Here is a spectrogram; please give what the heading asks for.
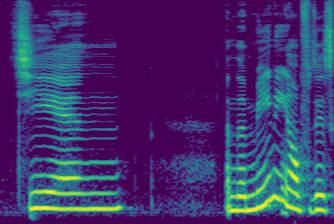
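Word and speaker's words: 奸: means clean or dry so this character is pronounced like Jian and the meaning of this character is very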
